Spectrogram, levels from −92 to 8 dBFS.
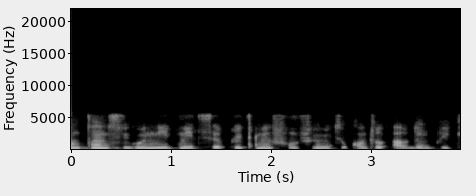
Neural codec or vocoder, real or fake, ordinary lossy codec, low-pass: codec, 44.1 kHz, 2.6 kbps, SNAC; fake; none; 5.4 kHz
